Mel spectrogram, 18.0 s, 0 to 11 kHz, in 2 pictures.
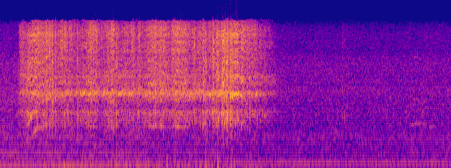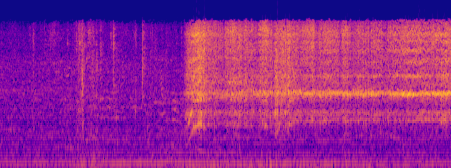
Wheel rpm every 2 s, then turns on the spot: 160, 220, 100, 0, 0, 0, 120, 220, 230.
4-6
